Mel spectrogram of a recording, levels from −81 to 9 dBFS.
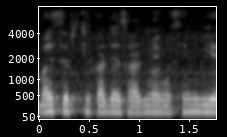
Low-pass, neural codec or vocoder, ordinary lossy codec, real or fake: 7.2 kHz; none; AAC, 32 kbps; real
